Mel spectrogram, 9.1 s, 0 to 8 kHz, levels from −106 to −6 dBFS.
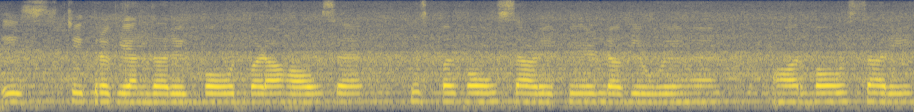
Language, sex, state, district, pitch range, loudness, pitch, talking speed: Hindi, female, Chhattisgarh, Raipur, 185-190 Hz, -14 LUFS, 190 Hz, 140 wpm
